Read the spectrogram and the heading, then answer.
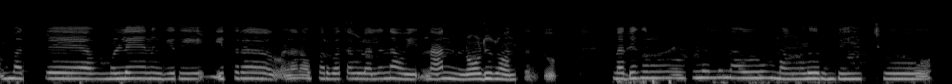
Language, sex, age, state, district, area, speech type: Kannada, female, 18-30, Karnataka, Chikkamagaluru, urban, spontaneous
